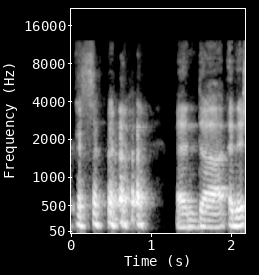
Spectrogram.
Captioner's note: laughter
